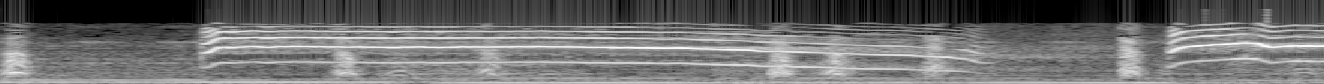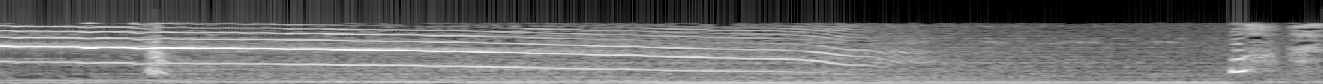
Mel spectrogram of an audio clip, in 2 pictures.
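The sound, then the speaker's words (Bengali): Loud screaming at night: two long, drawn-out wailing cries, each sliding downward in pitch, over a low rumble. “এত রাতে কিসের চিৎকার?”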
